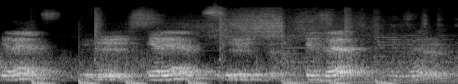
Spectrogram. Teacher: when T is in the middle and not stressed, T sounds the quick letter D · So the words end with T sound, it's still consonant sound, followed with a vowel, connect the sound. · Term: consonant to vowel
